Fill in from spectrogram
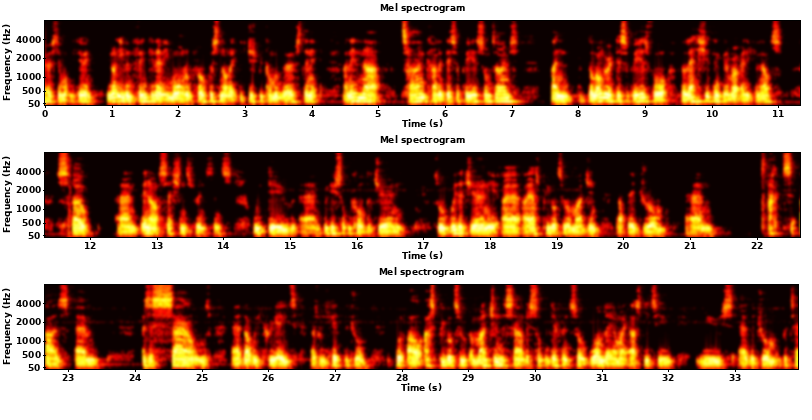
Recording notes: we are aware of some minor sound issues on this podcast and apologise for the quality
